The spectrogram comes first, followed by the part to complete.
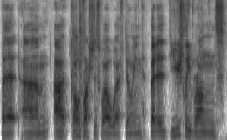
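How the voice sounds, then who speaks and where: Unhurried and conversational, this man is a guest on a chat, an experienced gamer who also organises events. His low voice has a bright, forward edge as he explains things casually.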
